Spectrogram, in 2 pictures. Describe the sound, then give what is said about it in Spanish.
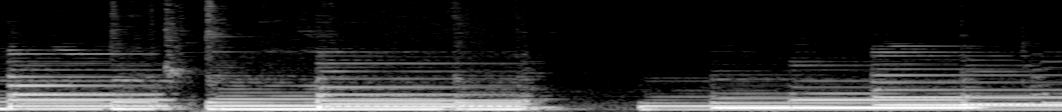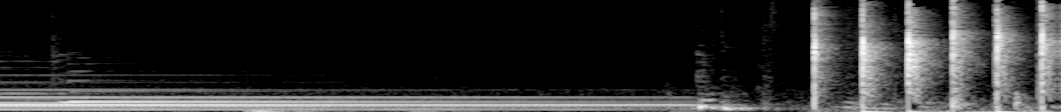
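Sustained musical tones ring out and fade, then a brief, small round of applause follows at the end: about half a dozen sharp, evenly spaced claps, fairly loud, with no talking. “Y tan, po- tan chiquitos los aplausos.”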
